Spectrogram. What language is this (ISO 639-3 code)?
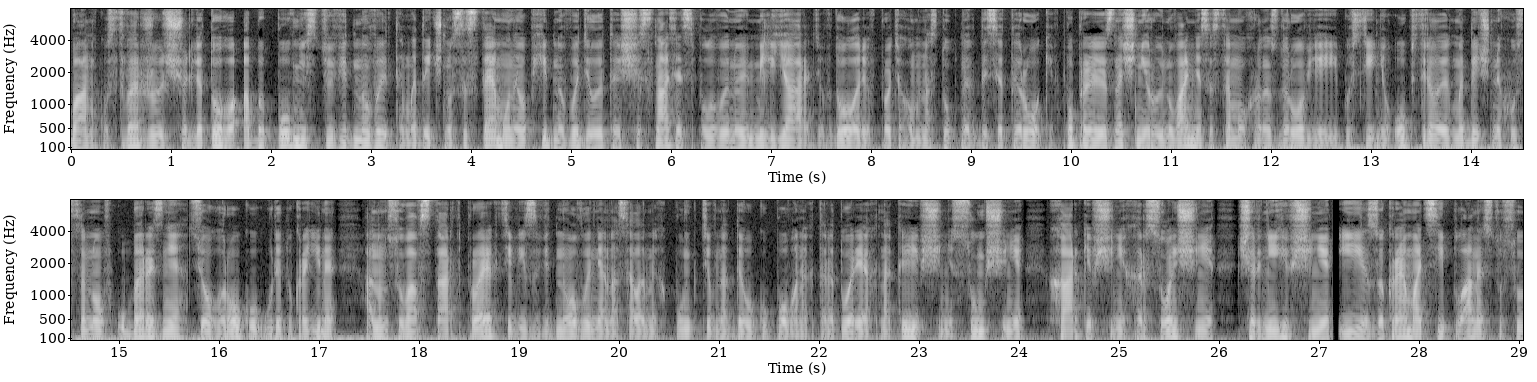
ukr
